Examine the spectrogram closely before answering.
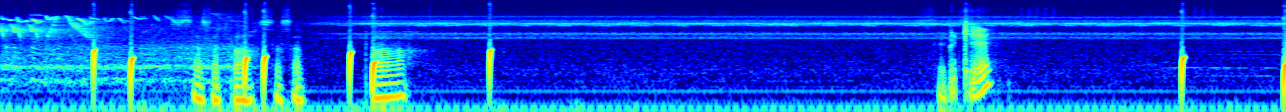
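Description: Short soft clicks sound as items are moved around a game menu.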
